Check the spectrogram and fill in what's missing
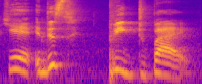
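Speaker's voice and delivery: ordinary talk, nothing marked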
